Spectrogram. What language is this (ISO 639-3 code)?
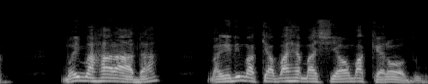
kik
